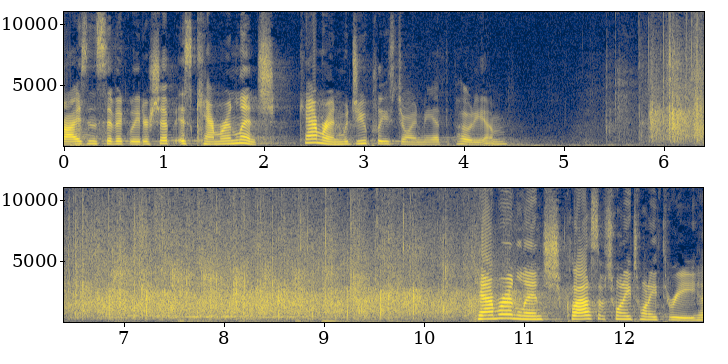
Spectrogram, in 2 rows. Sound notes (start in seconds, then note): 5.4 audience applauding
